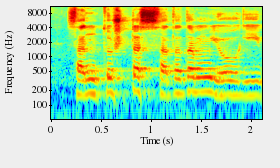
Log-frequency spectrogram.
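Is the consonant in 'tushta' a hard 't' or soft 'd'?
hard t. The word is said with a clear 't' sound. The speaker calls it right. "we say"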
